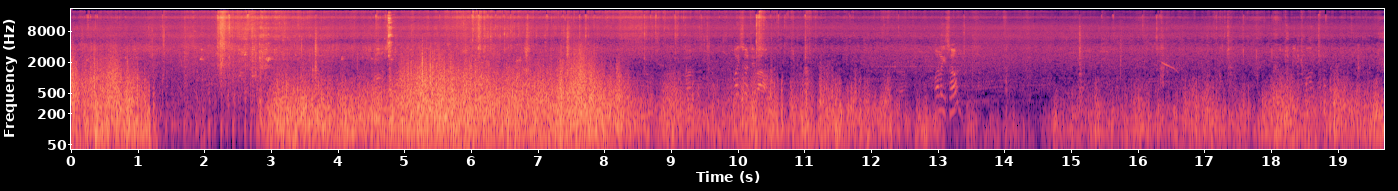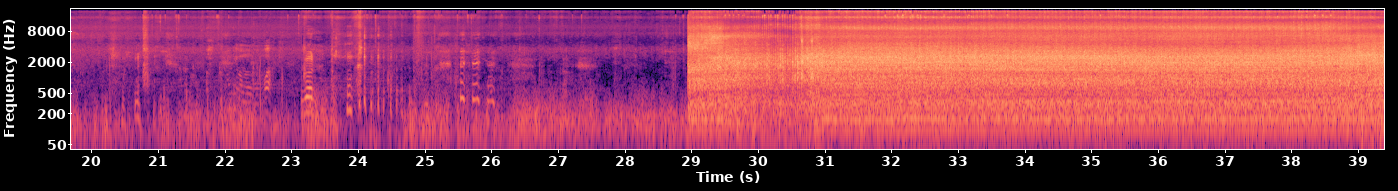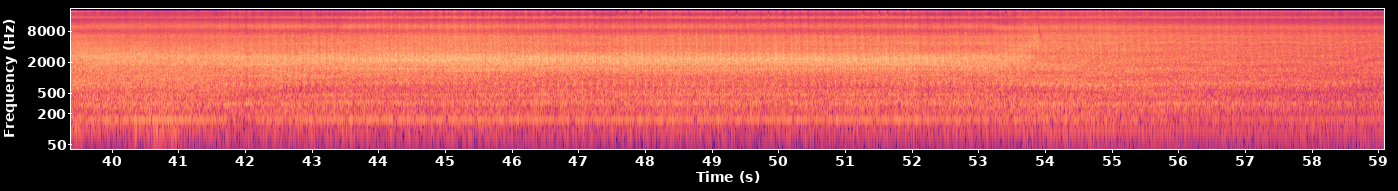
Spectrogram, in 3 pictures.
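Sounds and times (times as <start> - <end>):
engine starting and running: 0.0 - 9.2, 29.0 - 59.0.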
